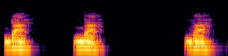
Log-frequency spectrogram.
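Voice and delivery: "Da, da, da" with a soft voiced D; D sound. Shown as a demonstration. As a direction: say "Da, da, da" as separate syllables starting with D. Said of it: "la vamos a pronunciar como una D".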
